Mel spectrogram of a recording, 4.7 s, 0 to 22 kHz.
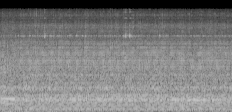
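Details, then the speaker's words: Ram 1500 Sport front differential tested on the vehicle: harsh continuous grinding and rattling with clacking from the front axle while it turns; front diff is blown. "It's going into the front diff, nothing spinning. Man, that sounds brutal. I can't believe the noise that's making."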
